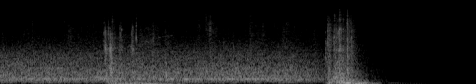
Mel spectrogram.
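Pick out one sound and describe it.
A heavy door clanks open.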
